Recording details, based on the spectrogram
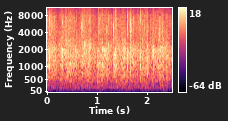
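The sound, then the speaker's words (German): Steady applause from a group, dense overlapping hand claps forming a continuous crackling wash at an even, fairly loud level throughout, with no voices. “Klatschen.”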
